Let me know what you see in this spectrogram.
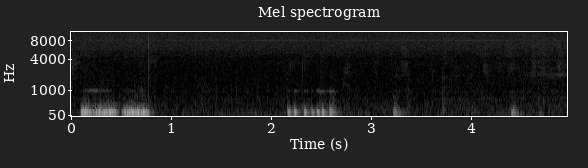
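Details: Stomach rumbling after 23 hours without food: low gurgling rumbles in short bursts with quiet gaps between, typical of an empty, hungry gut.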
